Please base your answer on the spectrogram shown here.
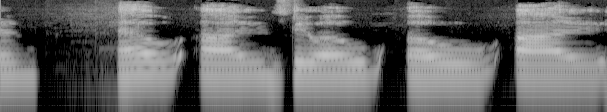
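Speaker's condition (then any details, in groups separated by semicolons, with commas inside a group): Cerebral palsy; affects voice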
